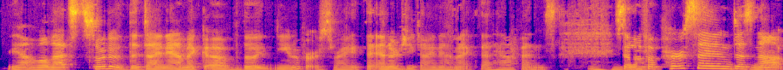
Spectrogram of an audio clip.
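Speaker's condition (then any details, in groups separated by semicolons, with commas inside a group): No condition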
